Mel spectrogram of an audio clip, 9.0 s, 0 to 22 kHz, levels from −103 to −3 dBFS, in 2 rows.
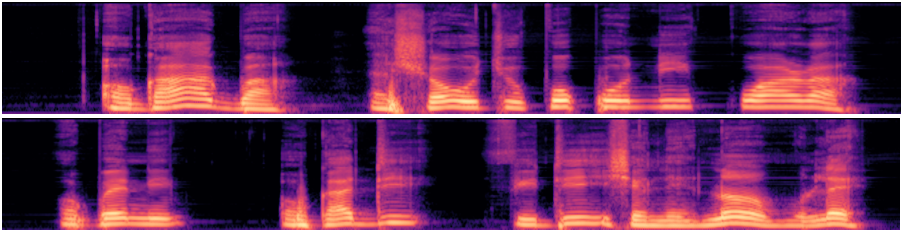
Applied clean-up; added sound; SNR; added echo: neural mask model DeepFilterNet 3.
